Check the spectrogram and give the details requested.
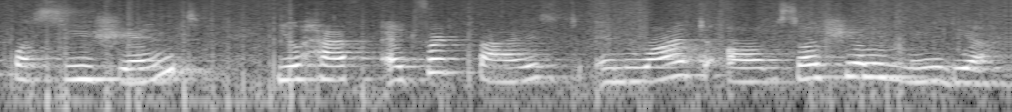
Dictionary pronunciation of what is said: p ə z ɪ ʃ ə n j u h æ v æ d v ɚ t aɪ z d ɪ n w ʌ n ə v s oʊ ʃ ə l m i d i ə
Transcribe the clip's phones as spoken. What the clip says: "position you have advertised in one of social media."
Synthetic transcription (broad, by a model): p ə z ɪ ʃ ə n j u h æ v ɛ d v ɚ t aɪ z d ɪ n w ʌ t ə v s oʊ ʃ ə l m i d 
